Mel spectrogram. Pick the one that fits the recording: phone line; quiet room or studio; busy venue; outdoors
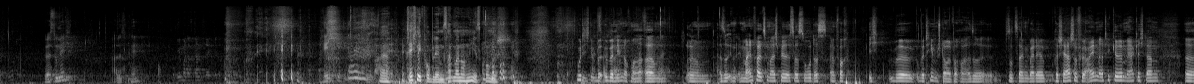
busy venue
